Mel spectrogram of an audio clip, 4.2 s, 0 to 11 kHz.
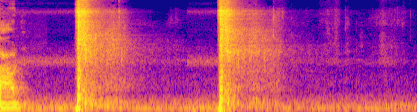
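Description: Two shots from a Diana XR200 .22 PCP air rifle, about a second and a half apart, each a sharp crack with a short fading tail. They are a little bit loud, reading 93 and 103 dB on a sound meter.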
